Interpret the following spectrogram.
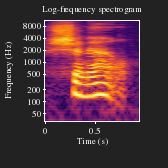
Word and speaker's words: Chanel: attraction initial musician delicious less common is when it's spelt with the letters CH in words of French origin like machine and champagne and of course the French designer Chanel and then there's the word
